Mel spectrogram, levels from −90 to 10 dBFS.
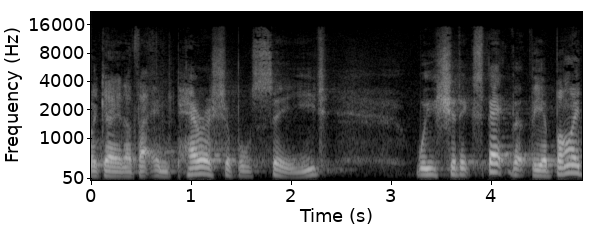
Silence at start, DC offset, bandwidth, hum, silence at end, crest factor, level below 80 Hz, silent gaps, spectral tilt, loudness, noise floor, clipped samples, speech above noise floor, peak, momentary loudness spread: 0 s; under 0.1%; 15.5 kHz; none; 0 s; 18 dB; -80 dBFS; none; -4.5 dB/octave; -28 LUFS; -55 dBFS; under 0.1%; 29 dB; -10 dBFS; 12 LU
